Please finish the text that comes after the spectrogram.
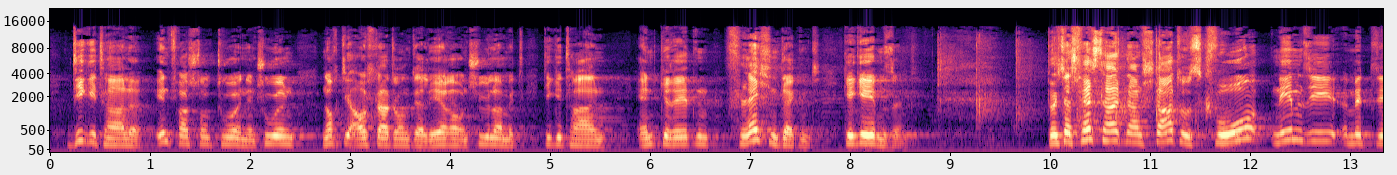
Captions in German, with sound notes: digitale Infrastruktur in den Schulen noch die Ausstattung der Lehrer und Schüler mit digitalen Endgeräten flächendeckend gegeben sind. [Beifall AfD] Durch das Festhalten am Status quo nehmen Sie mit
